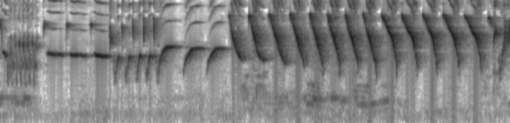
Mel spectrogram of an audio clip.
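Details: Canary in full song, used to lure and teach young canaries their sounds, runs from a buzzy opening through clear whistled notes into a tight, rapid trill of steep descending sweeps repeated about four per second.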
